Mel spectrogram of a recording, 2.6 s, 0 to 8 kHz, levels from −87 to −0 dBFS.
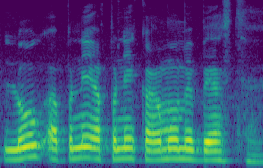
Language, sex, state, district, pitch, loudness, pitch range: Hindi, male, Bihar, Patna, 170 Hz, -13 LUFS, 160-175 Hz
